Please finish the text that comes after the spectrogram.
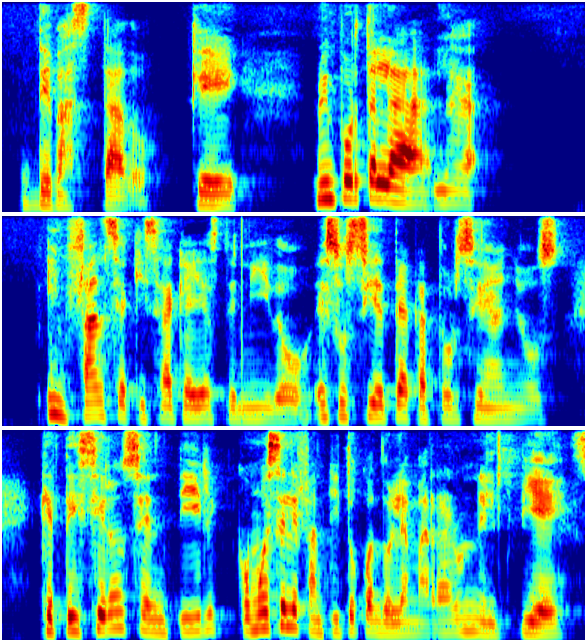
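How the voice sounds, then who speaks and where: A woman's voice: lowish voice, dark tone. A woman with a Mexican Spanish accent hosting an interview, speaking reflectively and searching for words. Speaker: interview host. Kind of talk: conversational interview.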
